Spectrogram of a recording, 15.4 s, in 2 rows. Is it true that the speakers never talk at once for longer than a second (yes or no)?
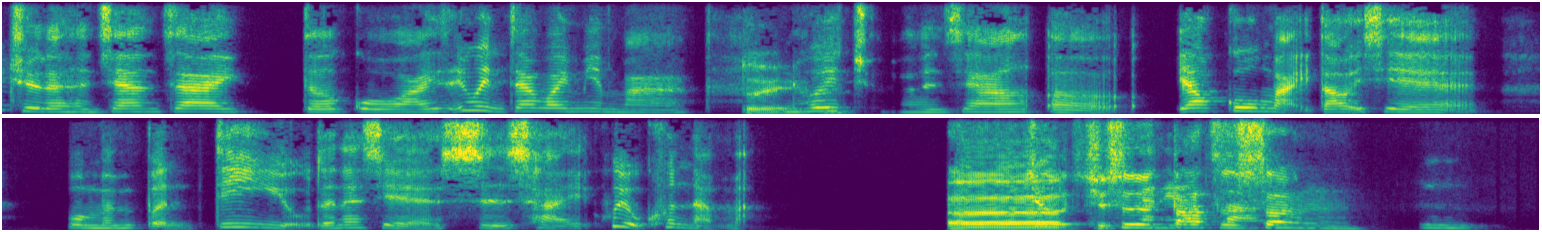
no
